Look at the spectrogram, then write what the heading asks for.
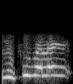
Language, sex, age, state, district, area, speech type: Bengali, female, 60+, West Bengal, Birbhum, urban, conversation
